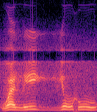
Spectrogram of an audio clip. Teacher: Okey, wali tu, ianya bersabdu, sabdunya wajib. Jadi kalau boleh lah, kita cuba dapatkan bunyi ya tu dua kali. Masa sebut li tu, sudah ada dengan makhraj ya.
